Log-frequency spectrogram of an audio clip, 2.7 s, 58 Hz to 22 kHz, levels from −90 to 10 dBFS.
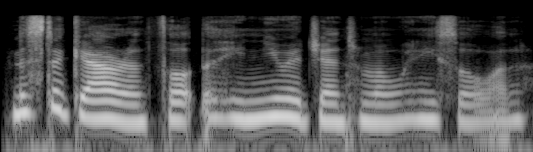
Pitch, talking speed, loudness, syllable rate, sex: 210 Hz, 270 wpm, -16 LUFS, 6.4 syllables/s, female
